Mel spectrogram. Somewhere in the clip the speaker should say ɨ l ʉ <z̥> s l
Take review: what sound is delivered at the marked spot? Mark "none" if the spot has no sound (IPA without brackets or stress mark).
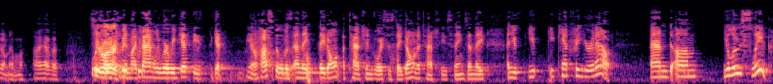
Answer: z̥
